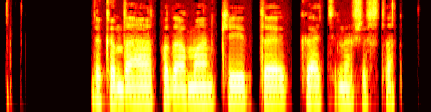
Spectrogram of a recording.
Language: Pashto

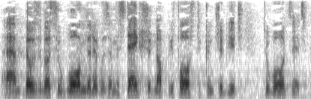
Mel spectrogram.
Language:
English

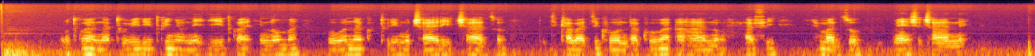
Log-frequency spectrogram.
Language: Rundi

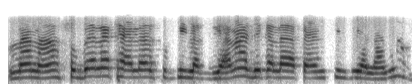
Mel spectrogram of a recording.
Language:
Sindhi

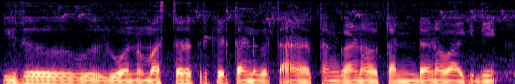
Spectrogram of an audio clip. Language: Kannada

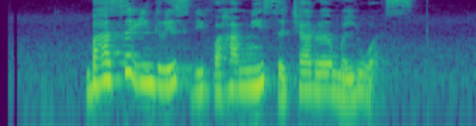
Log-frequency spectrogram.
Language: Malay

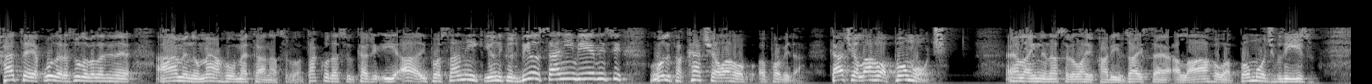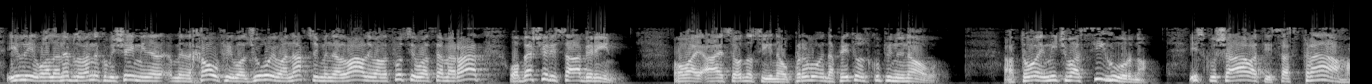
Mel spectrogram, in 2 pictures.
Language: Croatian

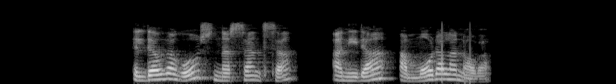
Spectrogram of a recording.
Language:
Catalan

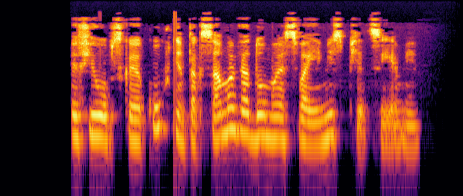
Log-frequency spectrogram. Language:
Belarusian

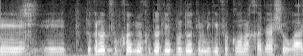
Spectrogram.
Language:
Hebrew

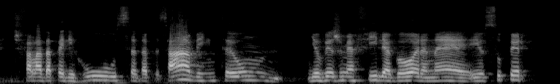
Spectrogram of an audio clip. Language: Portuguese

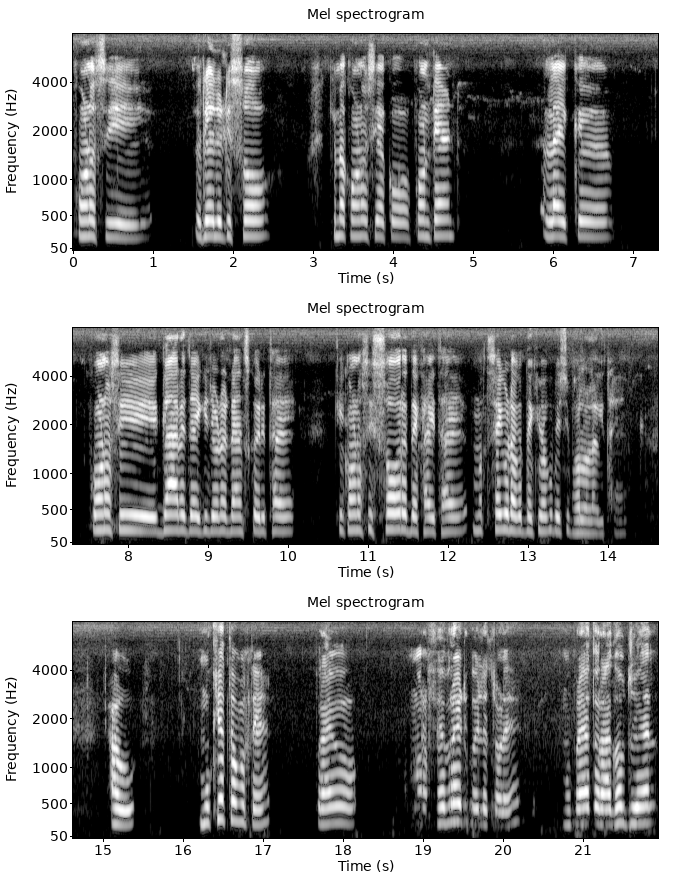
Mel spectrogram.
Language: Odia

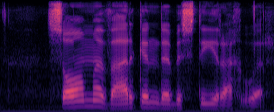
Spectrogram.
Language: Afrikaans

